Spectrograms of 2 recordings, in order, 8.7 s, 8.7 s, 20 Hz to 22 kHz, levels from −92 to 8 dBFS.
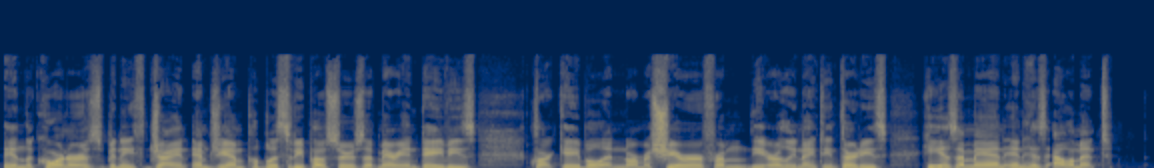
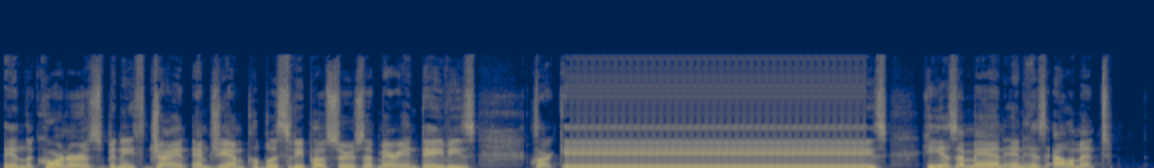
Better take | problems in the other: first | audio freezing; at 4.5 s for 2 s

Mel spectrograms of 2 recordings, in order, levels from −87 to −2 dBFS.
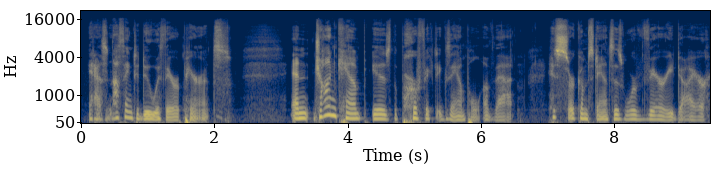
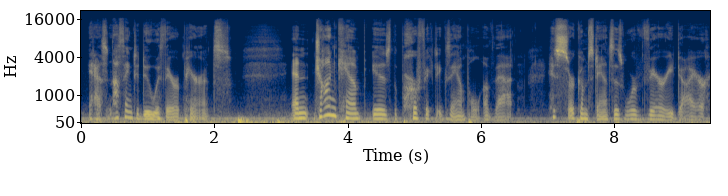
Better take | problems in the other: first | low rumble; faint; throughout; 20 dB below the speech

